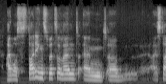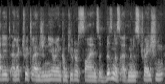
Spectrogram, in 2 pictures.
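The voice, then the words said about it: Swiss-influenced English accent. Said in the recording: “as you can hear from my accent, I used to live in Switzerland”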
